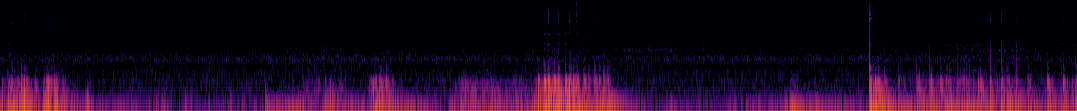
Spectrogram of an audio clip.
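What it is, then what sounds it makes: Metal mesh microphone grille. Long patterned acrylic nails scratch and tap the top of a hollow, rounded steel wire-mesh microphone grille. The result is a close, muffled run of low, boomy rubbing and dull thumps in irregular bursts, with a sharper tap near the end and almost no bright content.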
